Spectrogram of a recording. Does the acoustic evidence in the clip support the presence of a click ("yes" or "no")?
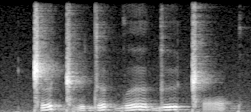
yes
